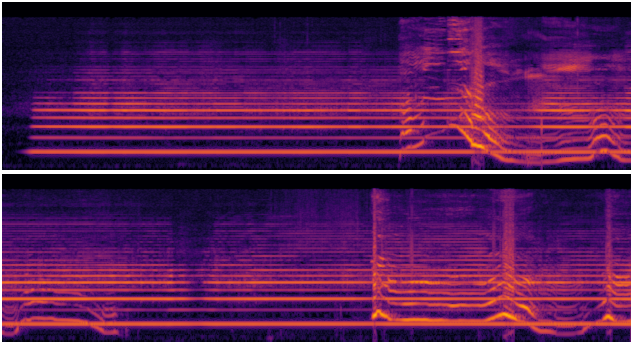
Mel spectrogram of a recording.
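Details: A dog howls along to a clarinet, 'singing' in wavering, sliding notes over the clarinet's held tone.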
